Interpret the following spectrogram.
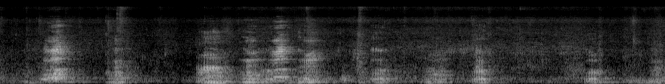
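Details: Pigs on a pig farm making deep, rough grunts spaced irregularly, a few louder and harsher than the rest, against a low steady background noise.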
